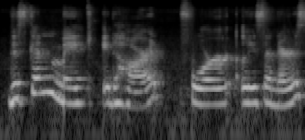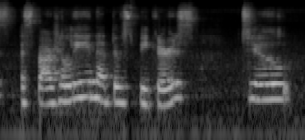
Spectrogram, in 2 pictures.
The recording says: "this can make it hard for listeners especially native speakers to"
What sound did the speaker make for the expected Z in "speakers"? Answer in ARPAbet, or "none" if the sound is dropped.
S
